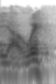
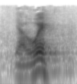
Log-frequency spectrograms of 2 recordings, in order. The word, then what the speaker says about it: Yahweh: Pero los estudiosos de estos detalles pues están concertados en que el más cercano era Yahweh, o de ahí es que viene Jehová, Yahweh.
